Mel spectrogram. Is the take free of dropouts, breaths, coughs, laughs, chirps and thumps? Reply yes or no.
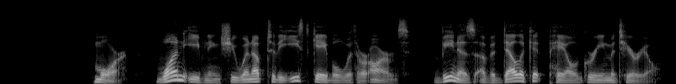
yes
